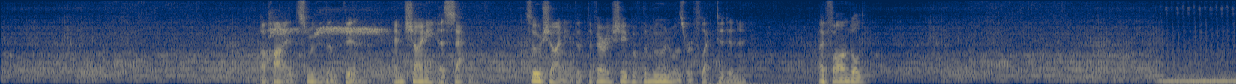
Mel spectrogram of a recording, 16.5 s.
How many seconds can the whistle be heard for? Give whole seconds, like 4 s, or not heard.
2 s.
